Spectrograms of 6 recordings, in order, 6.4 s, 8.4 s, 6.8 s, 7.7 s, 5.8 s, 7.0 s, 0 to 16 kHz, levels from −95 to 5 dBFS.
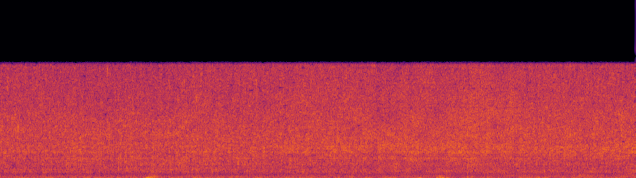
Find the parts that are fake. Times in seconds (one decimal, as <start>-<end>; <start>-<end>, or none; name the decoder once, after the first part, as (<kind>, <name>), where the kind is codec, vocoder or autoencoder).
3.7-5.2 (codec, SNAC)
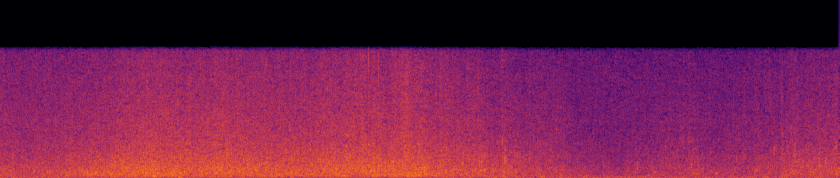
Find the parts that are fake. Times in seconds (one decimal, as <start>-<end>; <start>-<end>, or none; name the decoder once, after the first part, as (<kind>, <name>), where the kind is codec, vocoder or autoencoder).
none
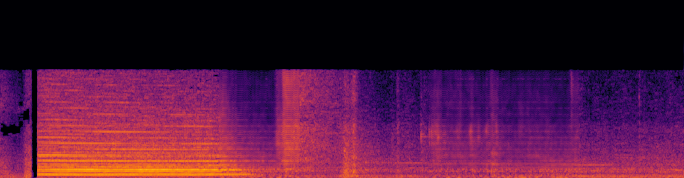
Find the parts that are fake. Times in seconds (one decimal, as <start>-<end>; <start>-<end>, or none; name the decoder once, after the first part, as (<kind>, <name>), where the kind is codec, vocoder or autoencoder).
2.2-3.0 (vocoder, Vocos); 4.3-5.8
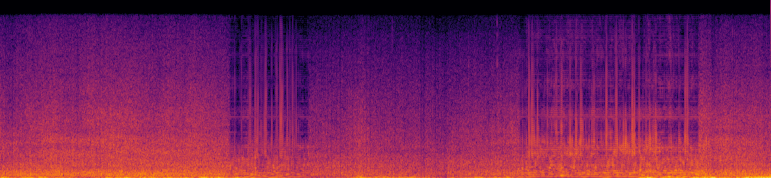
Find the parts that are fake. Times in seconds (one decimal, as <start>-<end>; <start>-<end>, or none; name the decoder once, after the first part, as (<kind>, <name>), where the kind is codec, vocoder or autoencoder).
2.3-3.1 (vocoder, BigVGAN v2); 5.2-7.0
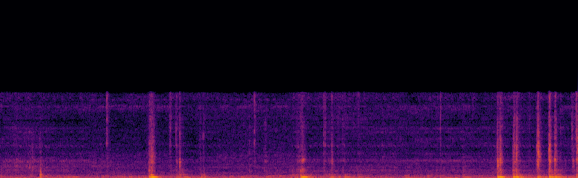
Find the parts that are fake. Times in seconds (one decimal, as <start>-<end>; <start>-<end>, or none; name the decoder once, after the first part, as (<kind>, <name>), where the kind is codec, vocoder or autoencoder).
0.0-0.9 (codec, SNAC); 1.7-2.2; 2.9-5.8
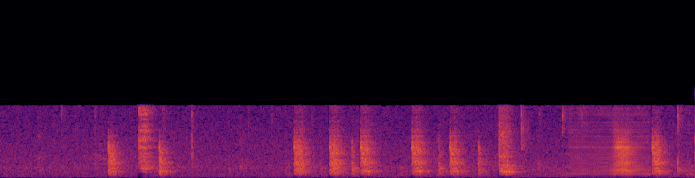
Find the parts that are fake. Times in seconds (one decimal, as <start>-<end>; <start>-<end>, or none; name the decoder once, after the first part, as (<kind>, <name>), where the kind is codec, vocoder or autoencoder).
5.7-6.5 (vocoder, WaveNeXt)

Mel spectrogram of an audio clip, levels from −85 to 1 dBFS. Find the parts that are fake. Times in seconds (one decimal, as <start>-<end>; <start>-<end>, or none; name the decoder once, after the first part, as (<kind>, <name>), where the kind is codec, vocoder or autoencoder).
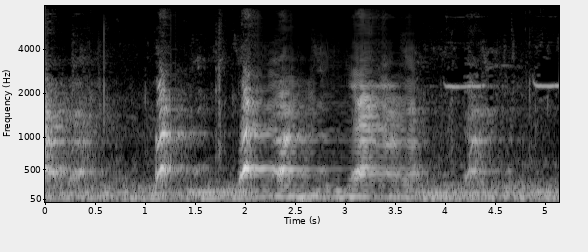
2.1-3.7 (vocoder, BigVGAN v2)

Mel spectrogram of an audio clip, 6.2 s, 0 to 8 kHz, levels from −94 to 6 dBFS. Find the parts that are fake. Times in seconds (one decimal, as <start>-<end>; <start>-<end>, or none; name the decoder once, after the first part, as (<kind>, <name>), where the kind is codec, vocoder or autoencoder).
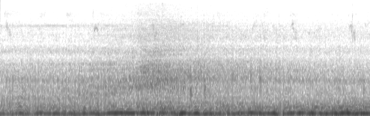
0.0-2.4 (vocoder, Vocos); 2.9-6.2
